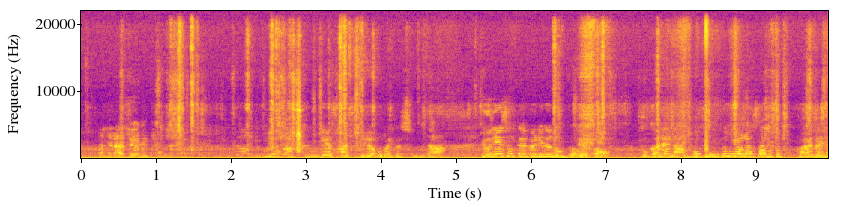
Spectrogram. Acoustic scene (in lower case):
car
